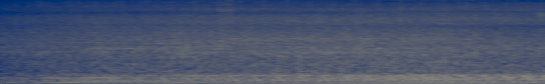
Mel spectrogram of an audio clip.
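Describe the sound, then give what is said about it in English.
A car driving along at a steady pace on a short drive, its engine humming low and constant with a broad rumble of road noise. No one speaks. “He strangled her, then put her body on the floor of his car and set out for a short, familiar drive.”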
